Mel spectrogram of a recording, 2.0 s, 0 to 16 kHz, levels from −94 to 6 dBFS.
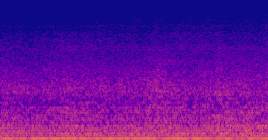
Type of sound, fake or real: real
